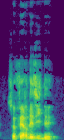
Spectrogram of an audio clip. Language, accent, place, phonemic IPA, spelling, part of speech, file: French, France, Lyon, /sə fɛʁ de.z‿i.de/, se faire des idées, verb, LL-Q150 (fra)-se faire des idées.wav
- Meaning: to imagine things, to have another think coming, to be deluded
